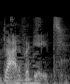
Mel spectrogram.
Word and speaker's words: divagate: in this photo it's really really small now divagate would be a great name for the beef between Nicki Minaj and cardi B but it's actually pronounced dive agates now meanwhile a menage are the members of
